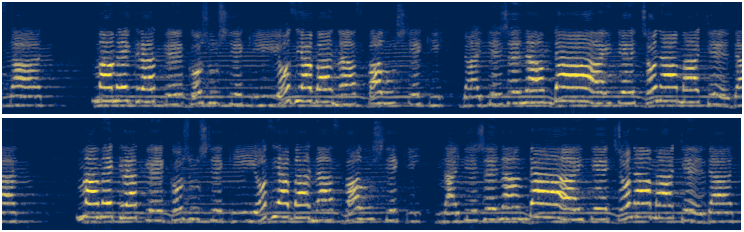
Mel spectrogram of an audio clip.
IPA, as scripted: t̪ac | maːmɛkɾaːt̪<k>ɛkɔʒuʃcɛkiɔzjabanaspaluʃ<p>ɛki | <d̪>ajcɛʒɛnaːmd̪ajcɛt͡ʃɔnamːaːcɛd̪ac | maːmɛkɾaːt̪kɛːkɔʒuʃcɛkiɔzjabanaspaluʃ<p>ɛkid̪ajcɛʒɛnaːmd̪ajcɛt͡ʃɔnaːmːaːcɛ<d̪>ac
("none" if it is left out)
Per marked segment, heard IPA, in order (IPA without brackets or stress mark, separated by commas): k, c, d̪, c, d̪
